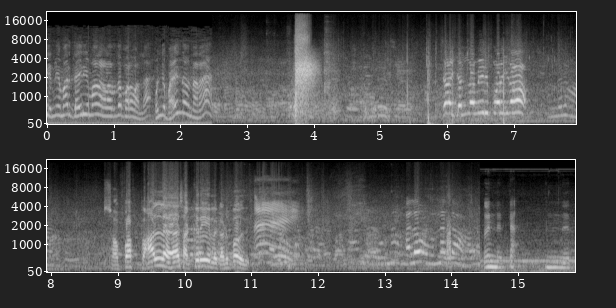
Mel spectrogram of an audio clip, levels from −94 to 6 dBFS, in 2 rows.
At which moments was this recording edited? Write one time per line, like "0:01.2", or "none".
0:02.5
